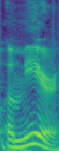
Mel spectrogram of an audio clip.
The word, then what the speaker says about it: Ymir: Oh, Ymir. Amir. That's Ymir. how they say her. They say her name Amir in the show. I think, in the Japanese one, they say Ymir.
